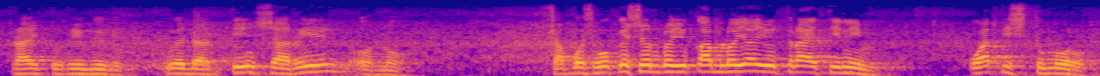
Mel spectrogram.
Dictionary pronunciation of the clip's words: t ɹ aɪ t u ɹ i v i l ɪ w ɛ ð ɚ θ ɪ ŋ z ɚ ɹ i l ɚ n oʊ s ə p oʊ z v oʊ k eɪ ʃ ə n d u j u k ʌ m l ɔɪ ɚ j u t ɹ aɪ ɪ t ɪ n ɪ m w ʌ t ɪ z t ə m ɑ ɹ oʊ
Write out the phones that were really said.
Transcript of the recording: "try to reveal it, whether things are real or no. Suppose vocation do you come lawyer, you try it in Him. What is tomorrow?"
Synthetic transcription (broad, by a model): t ɹ aɪ t u ɹ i w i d ɪ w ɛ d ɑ t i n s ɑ ɹ i l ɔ n oʊ s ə p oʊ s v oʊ k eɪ s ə n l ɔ j u k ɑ m l ɔɪ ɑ j u t ɹ aɪ t ɪ n ɪ m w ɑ t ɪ s t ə m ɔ ɹ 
